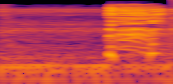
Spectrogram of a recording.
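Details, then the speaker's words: Single short, harsh adult cough attributed to dry-season weather change, over low steady background hum. "lagi musim kering pada batuk guys"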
